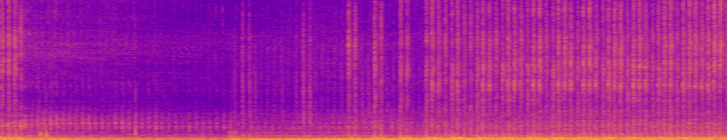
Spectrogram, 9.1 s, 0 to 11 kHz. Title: ☎️📲0975-6688214. Sharp Automatic washing machine repair. Very Noisy spin dryer. Defective tub assy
